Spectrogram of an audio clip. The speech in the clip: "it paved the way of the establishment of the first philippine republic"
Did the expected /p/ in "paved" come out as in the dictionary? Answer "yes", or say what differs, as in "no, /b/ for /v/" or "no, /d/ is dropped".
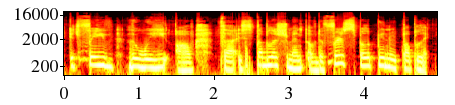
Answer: no, /f/ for /p/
